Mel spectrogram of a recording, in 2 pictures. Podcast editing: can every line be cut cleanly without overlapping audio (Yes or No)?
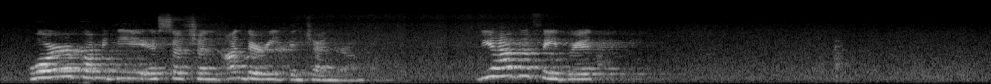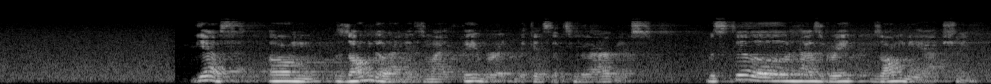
Yes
